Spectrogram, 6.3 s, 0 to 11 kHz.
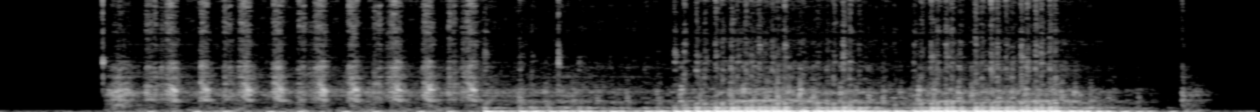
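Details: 2007 Honda Shadow V-twin after a new clutch: a steady starter chug, then it catches and stumbles unevenly for a few seconds before dying. It knocked earlier and seized briefly during an oil check while running. Still bad; cause unknown.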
